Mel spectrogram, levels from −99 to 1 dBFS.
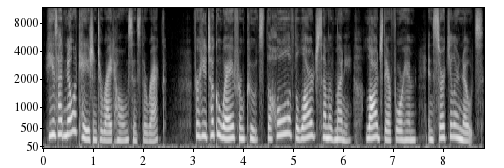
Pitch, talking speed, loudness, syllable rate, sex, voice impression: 255 Hz, 215 wpm, -18 LUFS, 5.8 syllables/s, female, very feminine, young, very thin, tensed, slightly powerful, very bright, hard, very clear, very fluent, very cute, intellectual, very refreshing, sincere, slightly calm, very friendly, very reassuring, slightly unique, very elegant, very sweet, very lively, kind, slightly intense, slightly modest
